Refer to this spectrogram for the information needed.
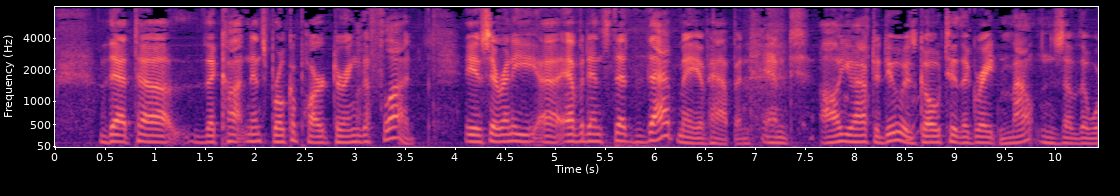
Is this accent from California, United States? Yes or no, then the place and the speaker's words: yes; Los Angeles, California, United States; like I'm from Shaky Town, Los Angeles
